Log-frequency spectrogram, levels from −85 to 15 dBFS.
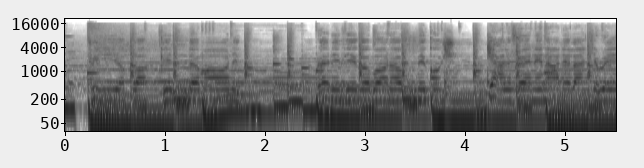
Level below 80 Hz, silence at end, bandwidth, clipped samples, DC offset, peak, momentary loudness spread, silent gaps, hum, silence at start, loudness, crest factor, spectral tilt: -12 dBFS; 0 s; 17 kHz; under 0.1%; under 0.1%; 0 dBFS; 2 LU; none; none; 0 s; -10 LUFS; 8 dB; -5 dB/octave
